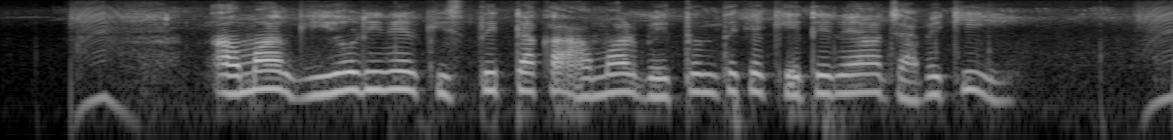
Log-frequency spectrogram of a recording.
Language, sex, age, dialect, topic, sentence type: Bengali, female, 25-30, Northern/Varendri, banking, question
